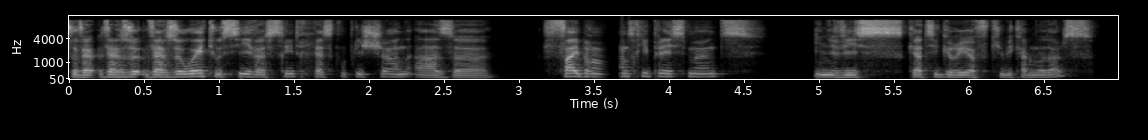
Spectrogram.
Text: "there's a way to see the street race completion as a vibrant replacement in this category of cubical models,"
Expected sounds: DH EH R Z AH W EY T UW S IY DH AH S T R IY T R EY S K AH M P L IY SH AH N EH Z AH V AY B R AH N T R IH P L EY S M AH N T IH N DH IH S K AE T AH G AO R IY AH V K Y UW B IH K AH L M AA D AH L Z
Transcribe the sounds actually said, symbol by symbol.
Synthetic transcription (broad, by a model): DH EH R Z AH W EY T UW S IY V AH S T R IY T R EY S K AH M P L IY SH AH N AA Z AH F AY B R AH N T R IH P L EY S M AH N T IH N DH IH S K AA T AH G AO R IY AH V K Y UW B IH K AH L M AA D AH L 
